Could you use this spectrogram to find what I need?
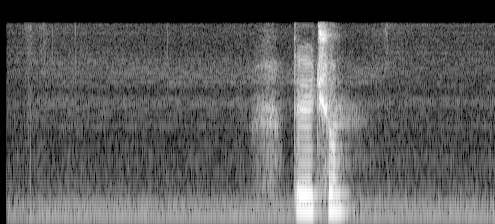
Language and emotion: Russian, neutral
